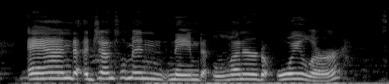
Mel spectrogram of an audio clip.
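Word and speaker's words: Euler: a gentleman named leonard oiler but it's not spelled like oil uh he made it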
